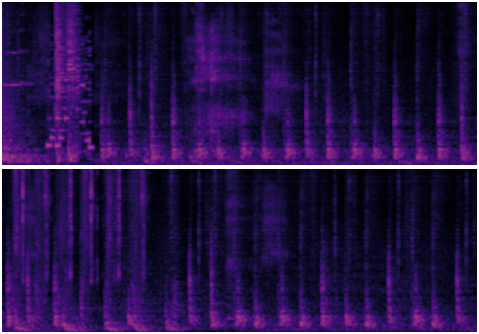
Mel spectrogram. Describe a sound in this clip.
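Footsteps thud steadily on hard floors and wooden stairs.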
